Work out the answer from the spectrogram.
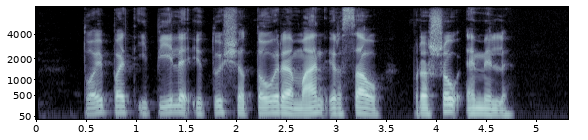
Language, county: Lithuanian, Klaipėda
